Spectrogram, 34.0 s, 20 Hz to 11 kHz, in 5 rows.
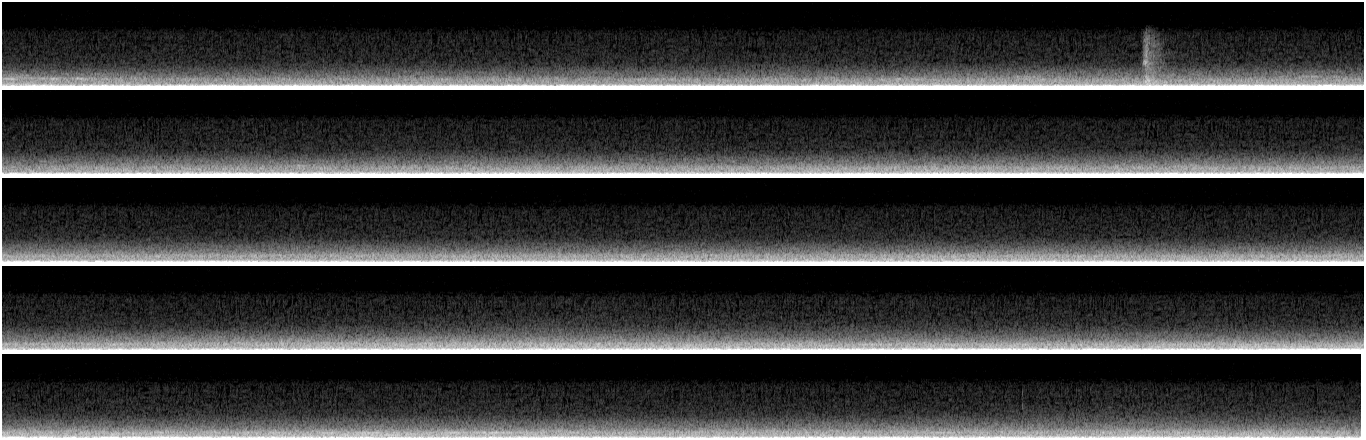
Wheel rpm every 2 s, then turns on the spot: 0, 0, 0, 0, 0, 0, 0, 0, 0, 0, 0, 0, 0, 0, 0, 0, 0.
none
